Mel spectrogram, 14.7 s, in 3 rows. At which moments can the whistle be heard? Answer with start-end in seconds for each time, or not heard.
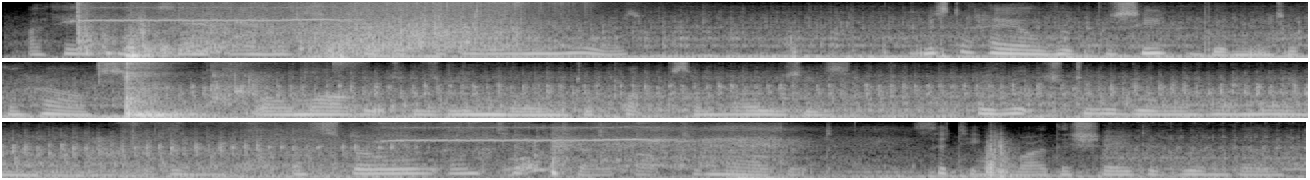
0.2-1.2, 11.2-12.2.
